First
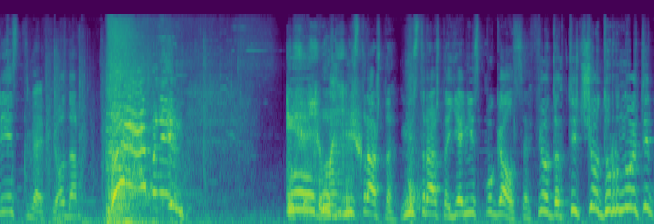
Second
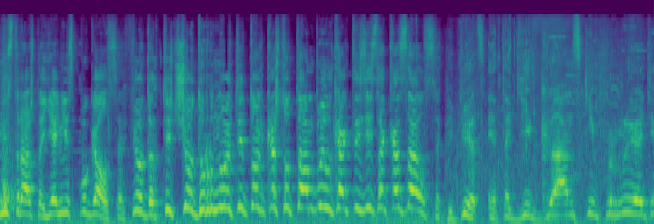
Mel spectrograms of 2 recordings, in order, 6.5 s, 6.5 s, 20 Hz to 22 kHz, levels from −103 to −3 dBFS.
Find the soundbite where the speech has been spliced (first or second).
second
